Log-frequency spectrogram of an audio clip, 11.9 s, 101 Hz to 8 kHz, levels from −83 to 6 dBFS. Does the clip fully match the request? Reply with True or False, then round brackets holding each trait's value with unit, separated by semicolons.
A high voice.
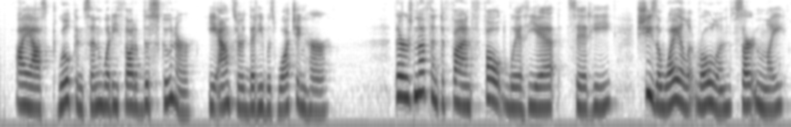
True (210 Hz)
